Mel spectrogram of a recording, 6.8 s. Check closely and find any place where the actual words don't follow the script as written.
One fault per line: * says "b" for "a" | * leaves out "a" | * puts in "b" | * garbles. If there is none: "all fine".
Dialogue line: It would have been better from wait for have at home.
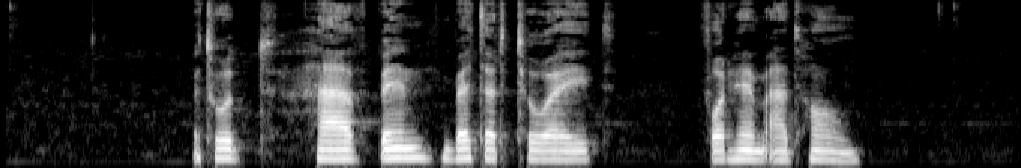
* says "to" for "from"
* says "him" for "have"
